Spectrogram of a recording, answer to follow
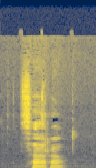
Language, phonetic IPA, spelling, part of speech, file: Polish, [ˈt͡sara], cara, noun, LL-Q809 (pol)-cara.wav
